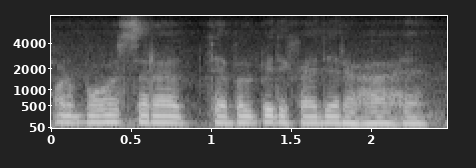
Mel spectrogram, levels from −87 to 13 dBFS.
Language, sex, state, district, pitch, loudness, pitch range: Hindi, male, Arunachal Pradesh, Papum Pare, 125 Hz, -14 LUFS, 115-130 Hz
